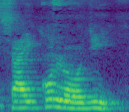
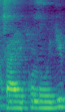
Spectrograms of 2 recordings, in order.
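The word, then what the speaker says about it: psychology: पी एस वाई सी एस ओ एल ओ जी वाई यानी साइकोलॉजी। यहां साइकोलॉजी पढ़ेंगे यानी पी क्या है? साइलेंट है।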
